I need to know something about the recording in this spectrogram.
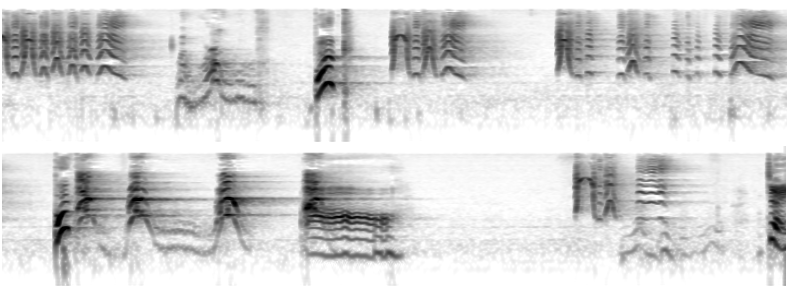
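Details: Indoors, a female Cavalier King Charles Spaniel lets out repeated high yelping squeaks and whines in quick clusters, some notes drawn out and wavering, separated by short quiet gaps.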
